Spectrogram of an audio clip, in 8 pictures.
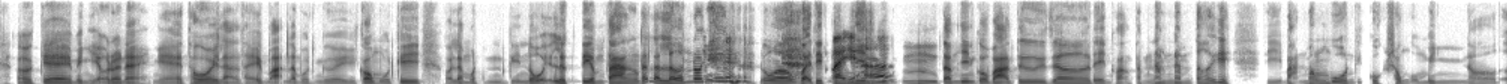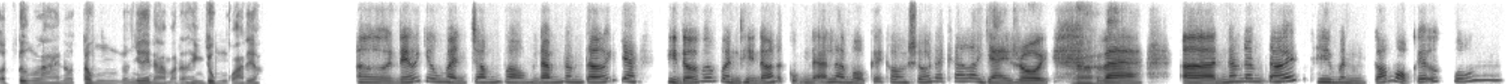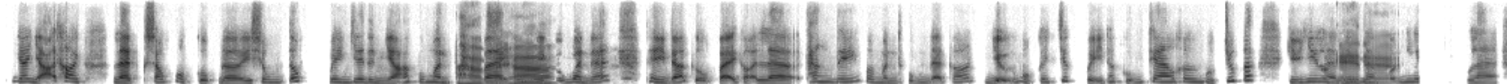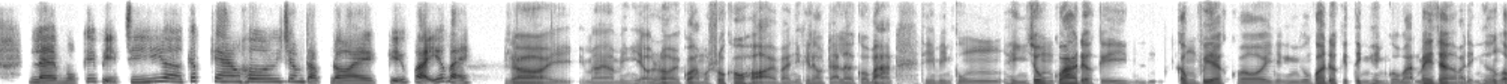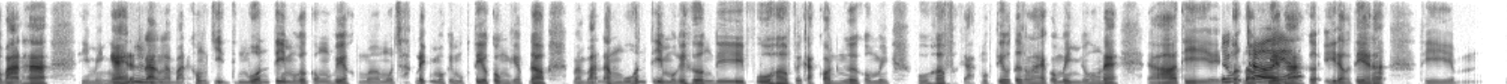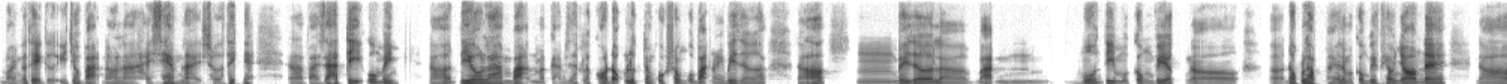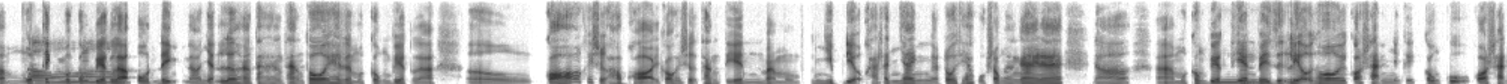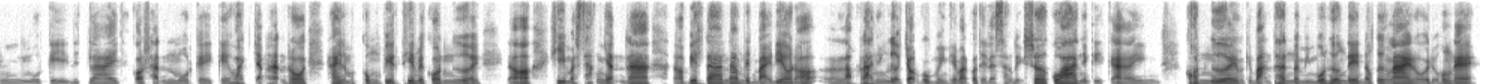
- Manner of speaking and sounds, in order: tapping; laugh; laughing while speaking: "À"; in English: "deadline"
- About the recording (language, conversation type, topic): Vietnamese, advice, Làm sao để xác định mục tiêu nghề nghiệp phù hợp với mình?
